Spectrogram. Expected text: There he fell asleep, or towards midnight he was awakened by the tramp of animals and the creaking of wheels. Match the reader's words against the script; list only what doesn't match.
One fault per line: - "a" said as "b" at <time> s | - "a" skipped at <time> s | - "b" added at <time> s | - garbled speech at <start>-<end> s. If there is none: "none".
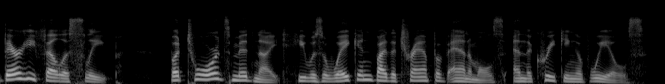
- "or" said as "but" at 1.7 s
